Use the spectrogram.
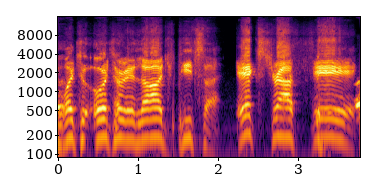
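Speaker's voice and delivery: loud, high comic shout; shouted joke order. Pretend. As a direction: bellow it like a pushy customer. Joking pizza order, shouted.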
